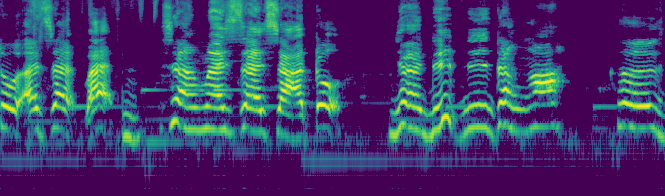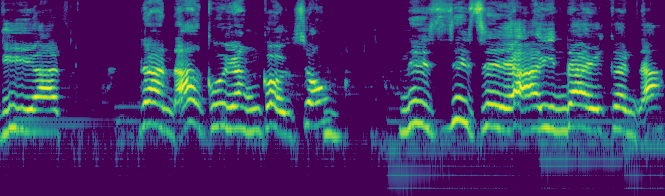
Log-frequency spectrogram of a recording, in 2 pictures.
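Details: Adult woman with cerebral palsy limiting gross and fine motor skills; dysarthria (cerebral palsy).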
